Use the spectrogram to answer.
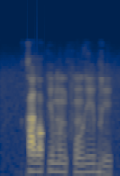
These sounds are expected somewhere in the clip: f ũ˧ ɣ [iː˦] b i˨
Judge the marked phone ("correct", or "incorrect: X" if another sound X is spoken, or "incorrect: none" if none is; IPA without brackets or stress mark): correct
